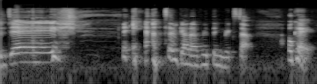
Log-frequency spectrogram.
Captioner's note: laughing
